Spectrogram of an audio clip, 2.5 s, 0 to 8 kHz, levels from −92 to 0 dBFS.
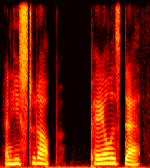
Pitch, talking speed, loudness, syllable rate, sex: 210 Hz, 165 wpm, -17 LUFS, 3.9 syllables/s, female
